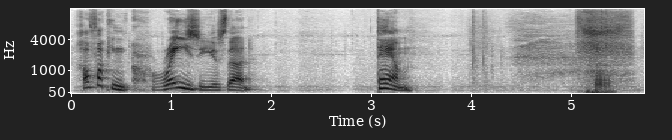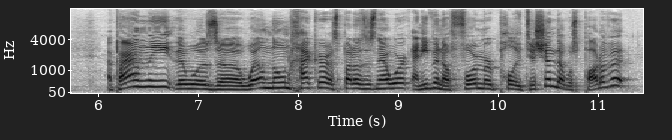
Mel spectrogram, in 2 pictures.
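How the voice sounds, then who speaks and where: A man streaming a video game, chatting casually with his viewers in a slightly raspy, tired voice, animated and swearing freely. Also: high voice, normal speed, long pauses. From Andorra. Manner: animated, swearing, answers chat while playing. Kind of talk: casual live-stream chat.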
